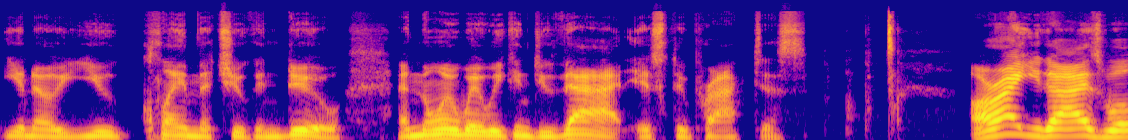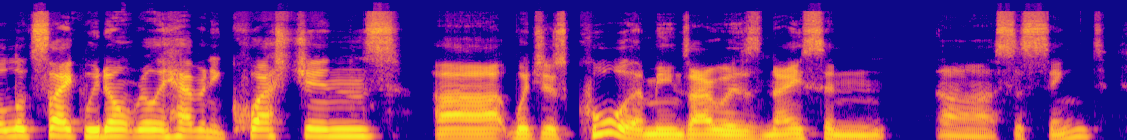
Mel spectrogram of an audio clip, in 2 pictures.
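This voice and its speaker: A man's voice: medium pitch, no room sound. A man with a mid-range voice gives informal coaching to livestream viewers. He speaks straight to the listener in an encouraging, conversational manner. The sound is dry, with very little room in it. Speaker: voice acting coach hosting a live stream.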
